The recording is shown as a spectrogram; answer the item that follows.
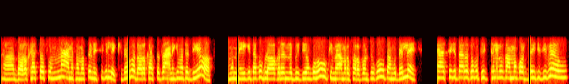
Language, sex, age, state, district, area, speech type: Odia, female, 60+, Odisha, Jajpur, rural, conversation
